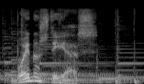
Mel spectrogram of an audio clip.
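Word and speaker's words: días: Buenos das. Don't forget to use the accent on the I. It is very easy to miss.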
